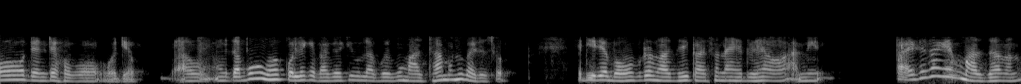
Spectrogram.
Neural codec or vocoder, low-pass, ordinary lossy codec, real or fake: codec, 16 kHz, 8 kbps, FreqCodec, smaller model; 3.6 kHz; none; fake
